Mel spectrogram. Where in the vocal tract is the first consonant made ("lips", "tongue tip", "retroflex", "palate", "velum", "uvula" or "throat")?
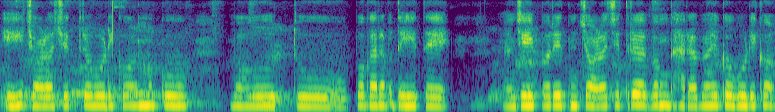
throat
